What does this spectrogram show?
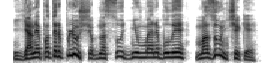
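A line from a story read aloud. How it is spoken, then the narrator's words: Loud. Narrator (Ukrainian): голосно сказав докторові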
